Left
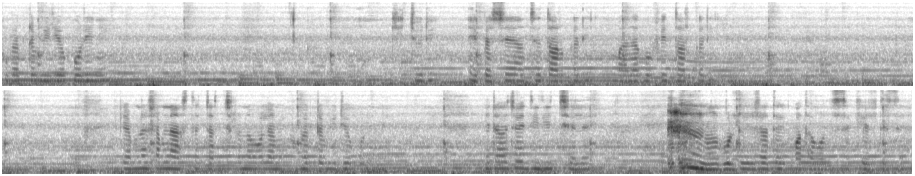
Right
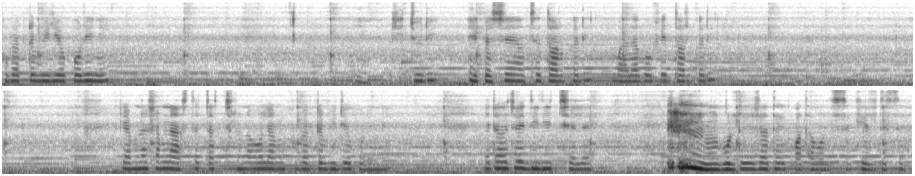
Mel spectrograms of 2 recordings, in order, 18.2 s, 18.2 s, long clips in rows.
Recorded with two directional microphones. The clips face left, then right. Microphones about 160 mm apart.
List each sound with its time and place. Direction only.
0.1 s speech: 25° right (ahead or behind)
4.1 s speech: 25° right (ahead or behind)
10.3 s speech: 25° right (ahead or behind)
14.0 s speech: 25° right (ahead or behind)
15.7 s speech: 10° right (ahead or behind)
